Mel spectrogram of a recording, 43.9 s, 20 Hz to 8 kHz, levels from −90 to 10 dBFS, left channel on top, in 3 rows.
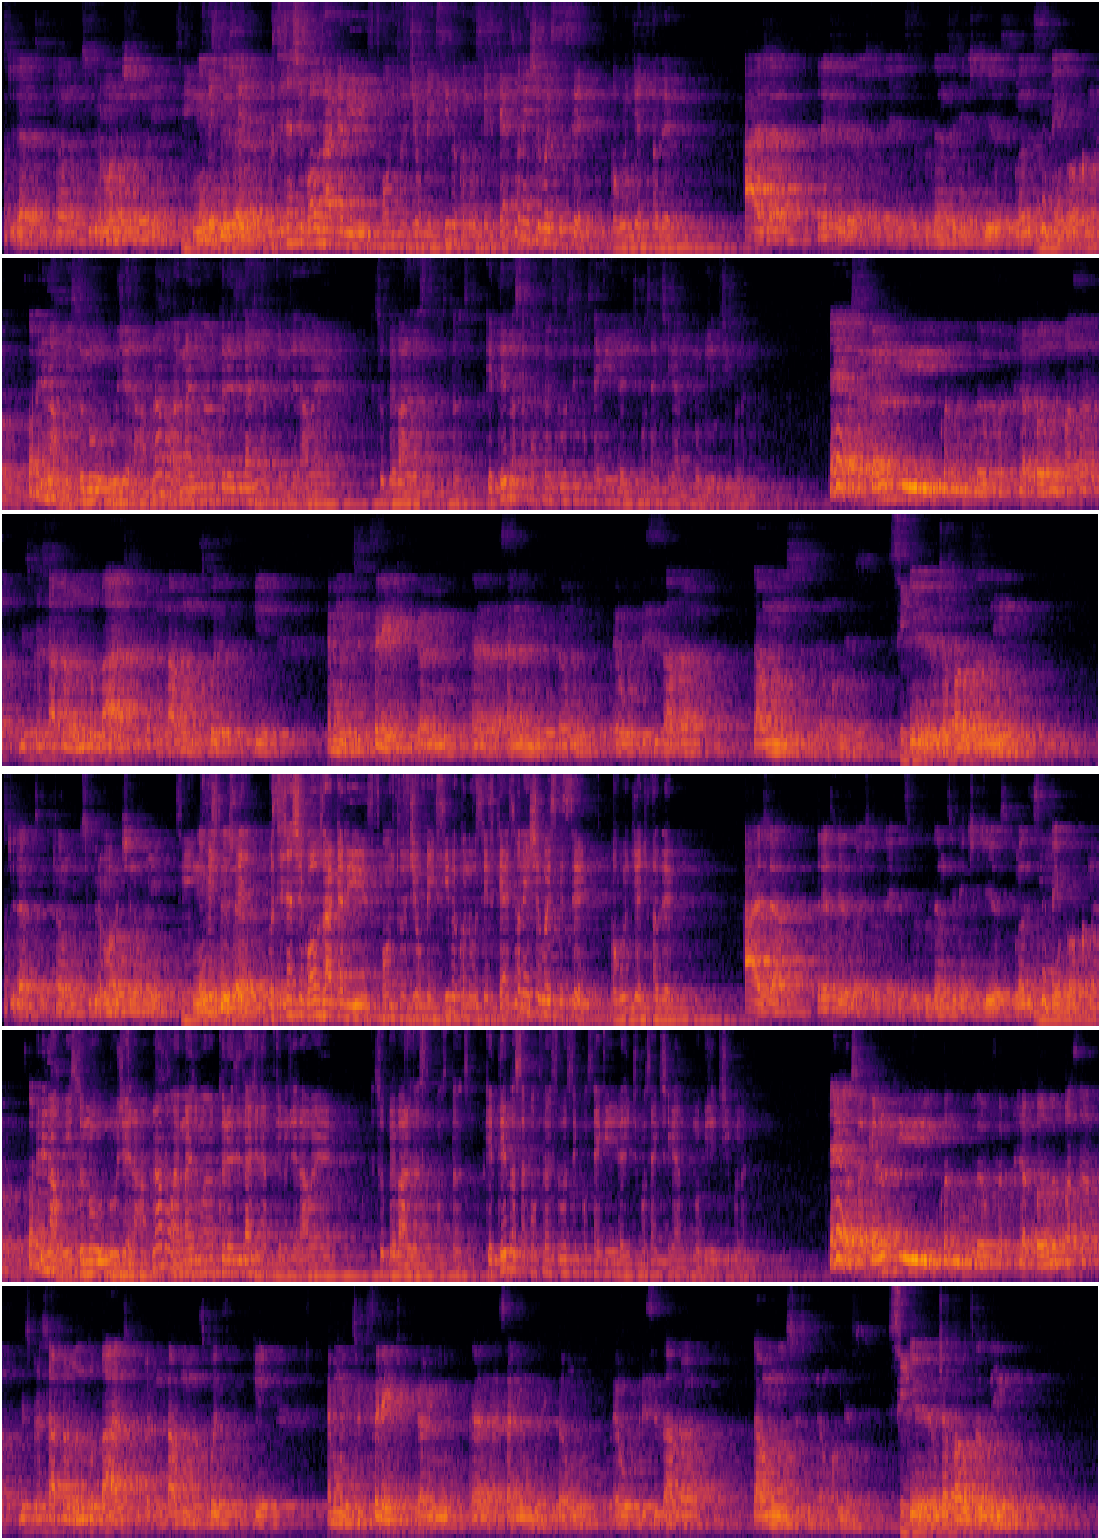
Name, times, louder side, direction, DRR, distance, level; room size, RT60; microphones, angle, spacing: voice 1, 0.0-2.1 2.5-3.3 9.9-10.6 10.9-14.6 15.0-15.2 25.6-29.2 29.5-30.9 31.1-32.2 32.6-32.8 33.6-37.1 37.3-38.8 39.3-40.6 41.3-42.6, right 2 dB, 40° right, -3 dB, 3.3 m, -26 dB
voice 2, 2.4-7.8 8.1-9.1 13.8-14.0 15.1-19.1 19.5-24.6 41.1-41.5, right 2 dB, 70° right, 3 dB, 2.0 m, -29 dB
30.0 x 13.5 x 8.5 m, 2.3 s
head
